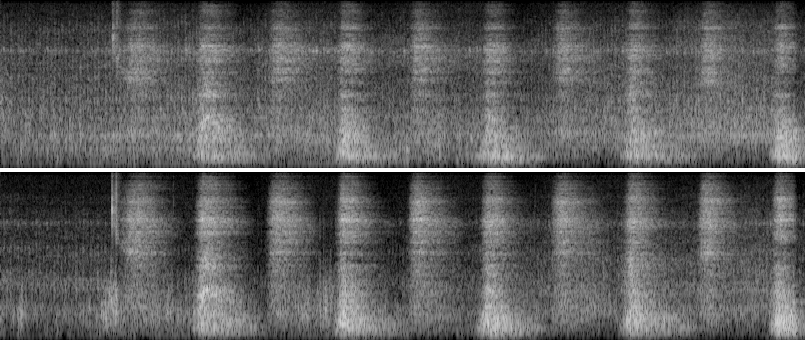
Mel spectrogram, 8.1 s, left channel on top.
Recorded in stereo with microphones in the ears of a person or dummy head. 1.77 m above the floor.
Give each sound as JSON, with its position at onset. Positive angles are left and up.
{"t": 1.1, "sound": "breathing", "side_deg": -85, "distance_m": 0.5}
